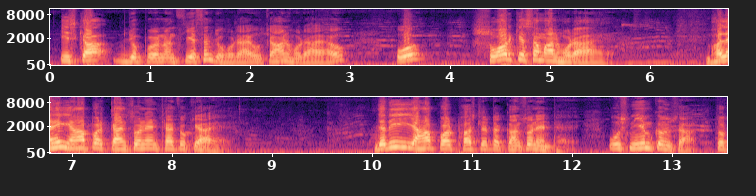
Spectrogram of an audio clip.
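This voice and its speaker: Slow high-voiced male teacher. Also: lively intonation, faint music behind. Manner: slow, repetitive, asks students to pay attention. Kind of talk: grammar lesson explanation.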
